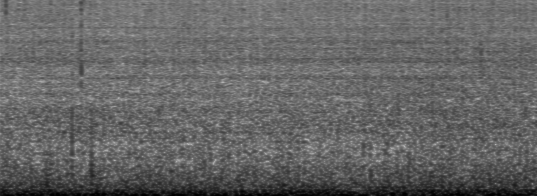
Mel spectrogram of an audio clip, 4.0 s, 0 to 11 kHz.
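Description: Harley-Davidson Street Bob's Milwaukee-Eight 114 V-twin engine running steadily at cruising speed, a low, even rumble mixed with road and wind noise.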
